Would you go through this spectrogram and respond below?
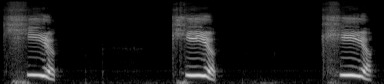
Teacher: So kung pansin niyo po mahangin ang bigkas ng lahat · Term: aspirated consonants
